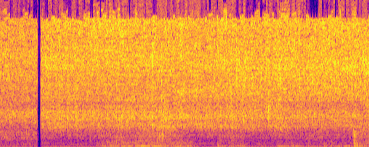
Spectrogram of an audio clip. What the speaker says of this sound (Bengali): এখন মাংসটা দিয়ে ভালোভাবে কষিয়ে নিই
